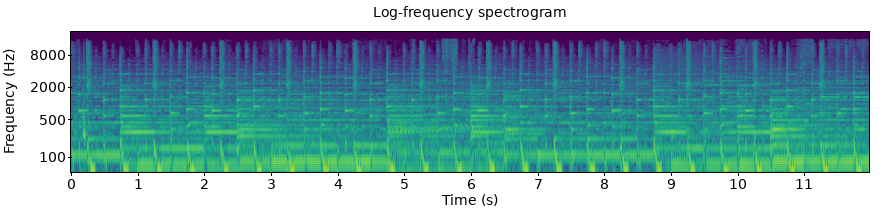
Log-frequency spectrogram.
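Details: Loud, steady background music with a regular beat fills the whole stretch, and no animal sound is heard.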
